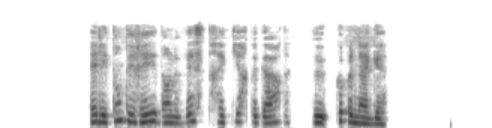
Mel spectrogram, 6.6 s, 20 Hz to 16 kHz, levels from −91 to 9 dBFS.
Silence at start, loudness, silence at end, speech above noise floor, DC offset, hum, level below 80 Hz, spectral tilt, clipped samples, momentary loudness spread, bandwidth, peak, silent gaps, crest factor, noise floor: 1.2 s; -24 LUFS; 1.45 s; over 67 dB; under 0.1%; none; -62 dBFS; -5.5 dB/octave; under 0.1%; 10 LU; 8 kHz; -8 dBFS; 3.97-4.14 s; 18 dB; under -90 dBFS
